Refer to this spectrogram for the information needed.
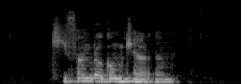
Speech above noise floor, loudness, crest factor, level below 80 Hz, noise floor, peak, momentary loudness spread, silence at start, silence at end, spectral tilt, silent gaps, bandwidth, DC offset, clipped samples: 43 dB; -26 LUFS; 16 dB; -60 dBFS; -67 dBFS; -12 dBFS; 14 LU; 0.5 s; 0.65 s; -7 dB/octave; none; 13 kHz; under 0.1%; under 0.1%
